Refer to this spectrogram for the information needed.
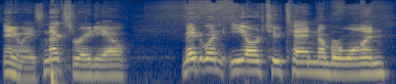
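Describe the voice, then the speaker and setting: A woman's voice: low-pitched, moderate pace, darkish tone. A woman giving a casual, sweary show-and-tell as host of a collection video, blunt and easily irritated.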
